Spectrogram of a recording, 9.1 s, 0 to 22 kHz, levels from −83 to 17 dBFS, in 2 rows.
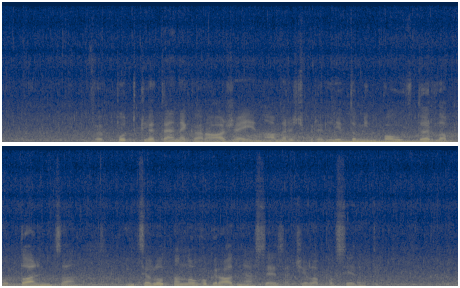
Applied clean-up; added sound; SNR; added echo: none; Stream; 1 dB; none.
